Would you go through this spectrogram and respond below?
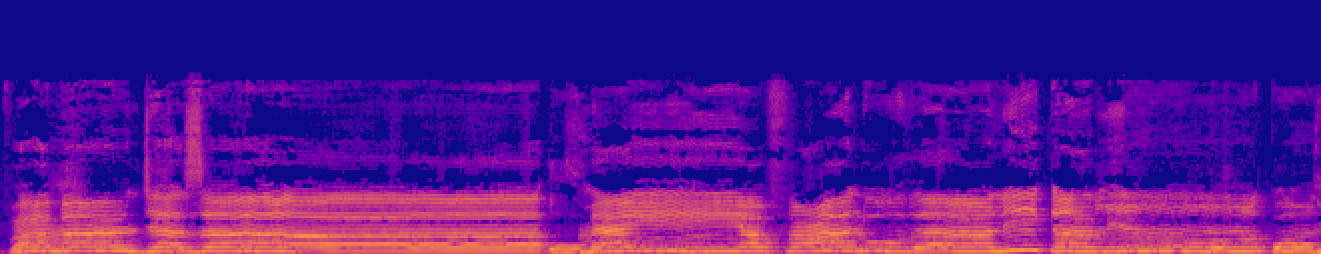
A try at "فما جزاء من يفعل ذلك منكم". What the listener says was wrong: या फा पर कलकला कर दिया है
